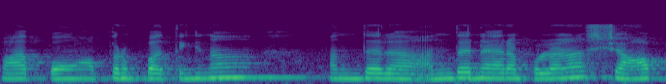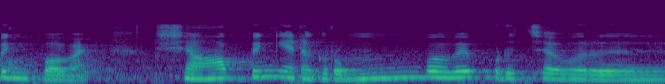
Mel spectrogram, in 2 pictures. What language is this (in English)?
Tamil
